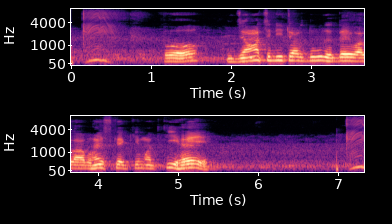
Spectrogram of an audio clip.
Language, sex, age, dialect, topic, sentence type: Maithili, male, 60-100, Bajjika, agriculture, question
